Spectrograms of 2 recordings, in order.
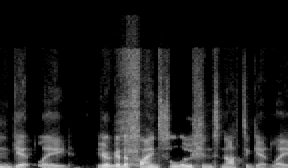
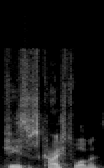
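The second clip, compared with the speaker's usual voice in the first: exasperated mutter; 6 semitones lower, 12 dB quieter than usual. Retold or imitated. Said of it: "It's like".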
